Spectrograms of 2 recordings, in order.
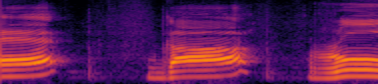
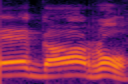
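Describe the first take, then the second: First: এ, গা, রো slowly drawn out with a closed o; spoken pronunciation. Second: এগারো read syllable by syllable as spelt; spelling pronunciation. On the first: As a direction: sound out এগারো in three long, separate syllables ending "ro". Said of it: "উচ্চারণটা হইতেছে এইরকম". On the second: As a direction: say এগারো as written, open o on the last syllable. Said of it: "এটা হচ্ছে বানান". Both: Shown as a demonstration.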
